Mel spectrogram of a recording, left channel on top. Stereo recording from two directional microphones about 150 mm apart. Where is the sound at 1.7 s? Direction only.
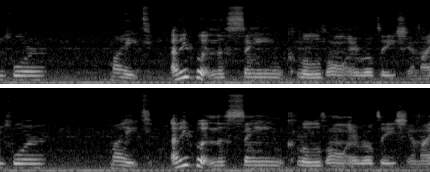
30° right (ahead or behind).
